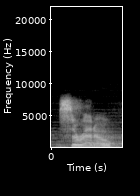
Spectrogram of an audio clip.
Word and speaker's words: Szereto: I was actually going to start the podcast asking you, how do you pronounce your last name, Mitzi? – Szereto. – Szereto. – Yeah, the Z is silent.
